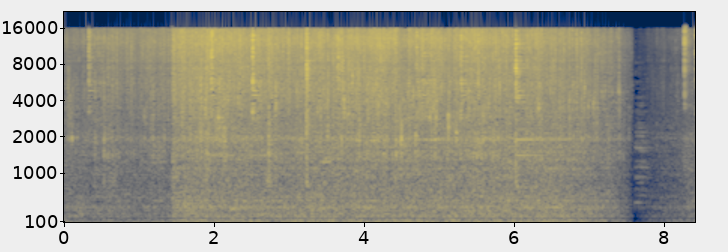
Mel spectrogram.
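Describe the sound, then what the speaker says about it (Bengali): Pointed gourds drop into hot oil and fry with a loud, dense, steady sizzle close by, crackling continuously for several seconds before cutting off abruptly near the end. "পটলগুলো আমি ছেড়ে দিলাম, দিয়ে সব কটা পটল আমি ভেজে নেব"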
